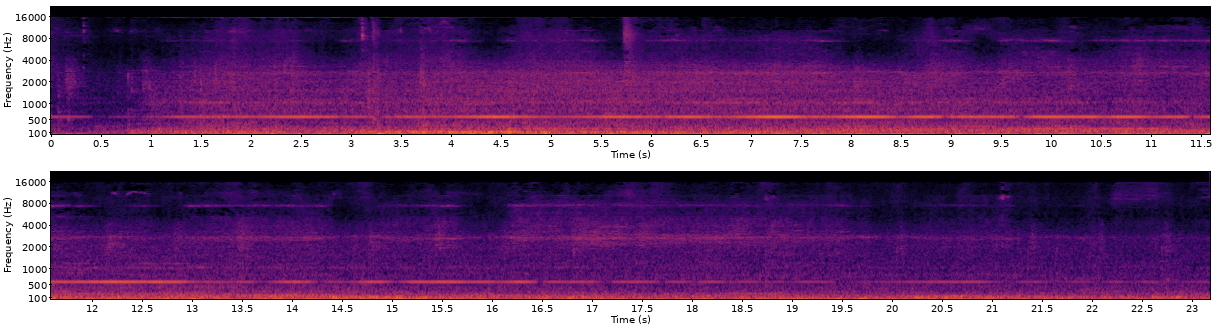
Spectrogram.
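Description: Loud steady rumble of a large ferry's machinery and ventilation on the open deck, with a constant mid-pitched whine running through it and wind buffeting the microphone. It swells up about a second in, as the doors open onto the deck.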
